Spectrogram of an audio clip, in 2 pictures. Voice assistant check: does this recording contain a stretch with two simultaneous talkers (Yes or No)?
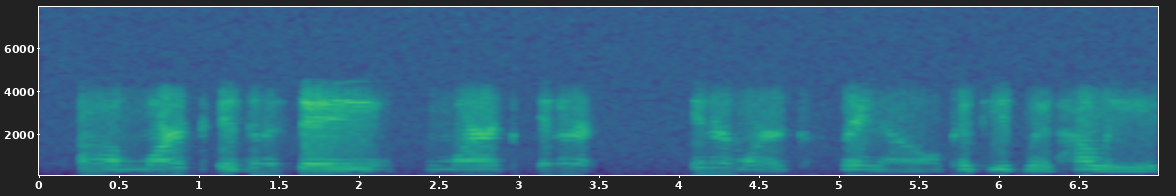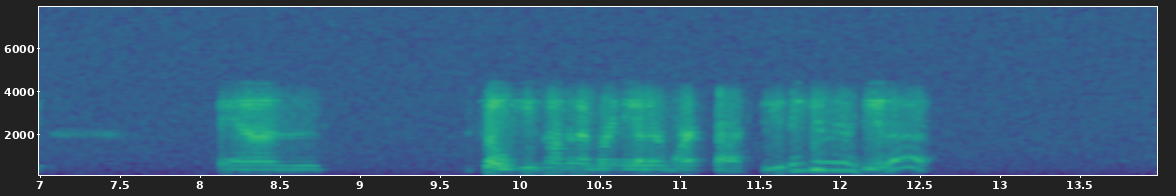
No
